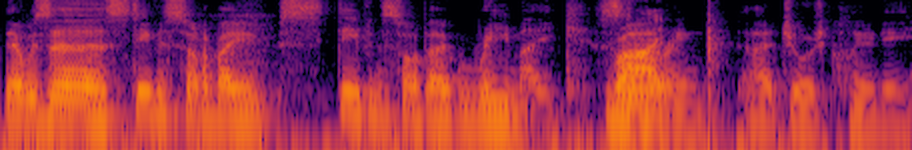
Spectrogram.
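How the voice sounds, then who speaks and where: Mumbling at a moderate pace, a man speaks at a fairly high pitch with ordinary pitch variation on a very clean recording over a silent background. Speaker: podcast co-host. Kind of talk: podcast film discussion.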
